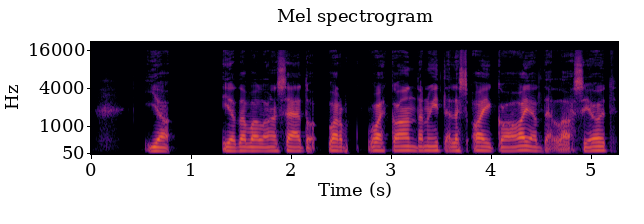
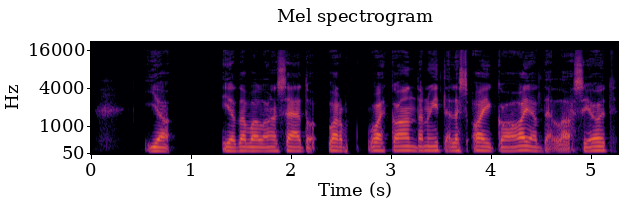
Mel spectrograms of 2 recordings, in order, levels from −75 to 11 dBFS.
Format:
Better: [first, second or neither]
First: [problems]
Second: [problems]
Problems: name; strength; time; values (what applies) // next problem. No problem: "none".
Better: neither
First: none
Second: none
